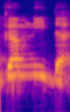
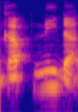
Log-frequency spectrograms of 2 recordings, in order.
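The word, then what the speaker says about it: 갑니다: Ini kan tulisannya gamnida, gapnida, maka dibacanya gamnida. Jadi biupnya berubah jadi mium, gamnida, bukan gapnida, tapi gamnida.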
